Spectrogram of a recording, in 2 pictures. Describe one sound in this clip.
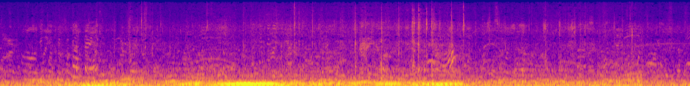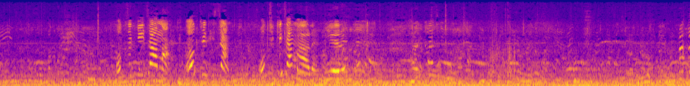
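A group of people talk and call out nearby, outdoors.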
